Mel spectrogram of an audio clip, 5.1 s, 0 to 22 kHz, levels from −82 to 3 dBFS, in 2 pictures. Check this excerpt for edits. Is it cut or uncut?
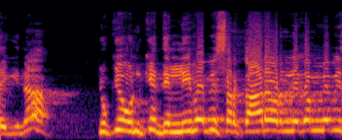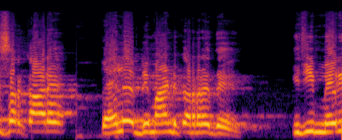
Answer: cut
